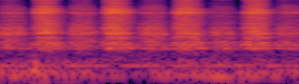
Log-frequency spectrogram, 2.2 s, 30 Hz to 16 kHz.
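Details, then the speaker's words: Demonstration of body plethysmography in a pulmonary function test: female subject, hands on cheeks, does rapid, shallow, even panting at about 110 breaths a minute to measure airway resistance. "she's gonna put her hands to her cheeks and she's gonna do small fast breathing so just like this"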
